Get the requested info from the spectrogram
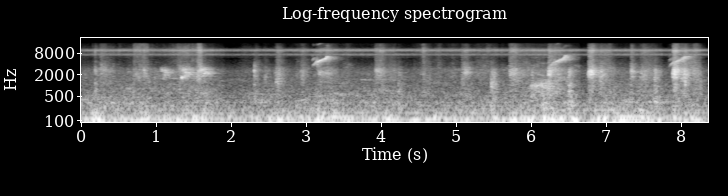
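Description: Bird chirping: a short rising call repeated about every four to five seconds, fairly faint.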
